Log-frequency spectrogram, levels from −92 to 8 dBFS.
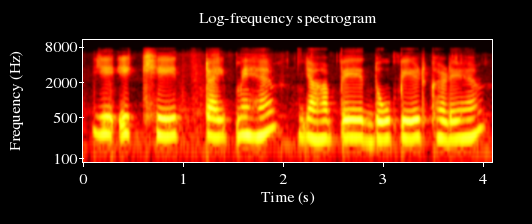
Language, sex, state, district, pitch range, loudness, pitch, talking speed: Hindi, female, Uttar Pradesh, Lucknow, 230-255 Hz, -15 LUFS, 240 Hz, 175 wpm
